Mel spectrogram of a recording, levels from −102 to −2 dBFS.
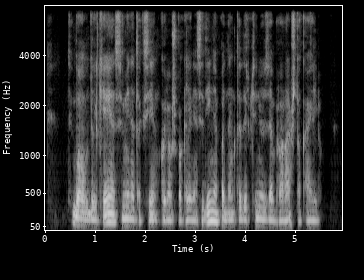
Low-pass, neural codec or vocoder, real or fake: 7.2 kHz; codec, 16 kHz, 8 kbps, FreqCodec, smaller model; fake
